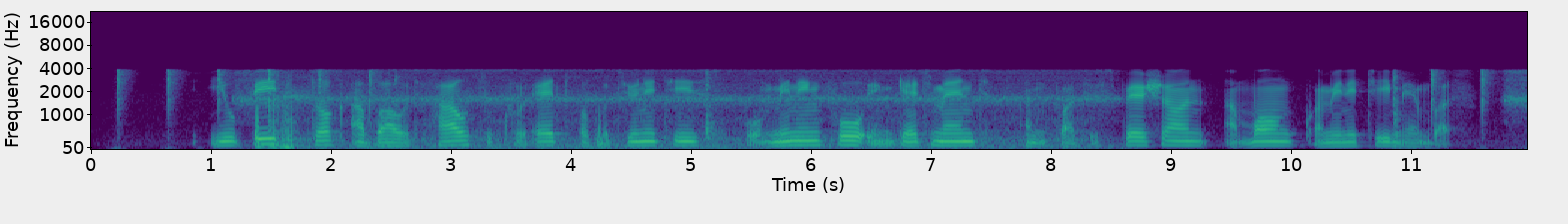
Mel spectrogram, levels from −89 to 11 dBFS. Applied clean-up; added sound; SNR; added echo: none; Fire; 13 dB; none.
